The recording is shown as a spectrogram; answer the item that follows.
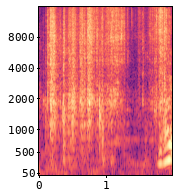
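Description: Crinkling and tearing as a covered spot on a cardboard toy surprise box is poked through and its contents rustled, loudest in the first second and then dying down.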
